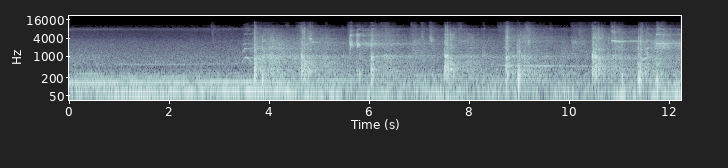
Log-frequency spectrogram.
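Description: Tennis rally on a hard court: a serve struck about four seconds in, then sharp racquet hits and ball bounces about every second, with a few short, high sneaker squeaks between them.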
